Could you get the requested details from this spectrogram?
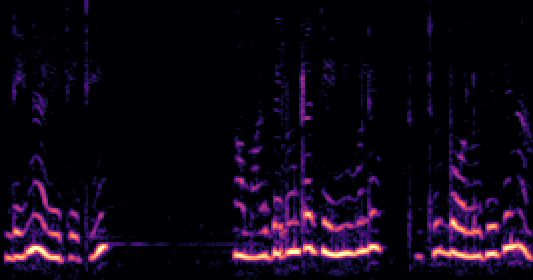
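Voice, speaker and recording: A woman voicing a small girl doll who begs her older sister, in a childlike, squeaky, wheedling voice. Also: normal speed, phone-quality sound, soft background music, lightly acted. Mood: pleading. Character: Tiya, little girl doll, pleading and whiny.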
